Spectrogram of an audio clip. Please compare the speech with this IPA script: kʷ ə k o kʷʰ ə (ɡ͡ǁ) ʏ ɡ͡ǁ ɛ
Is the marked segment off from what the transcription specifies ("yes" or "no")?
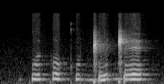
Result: no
